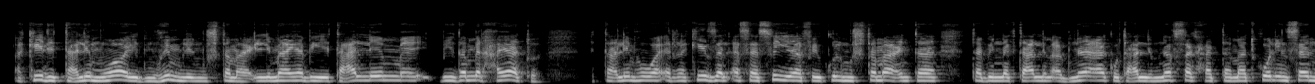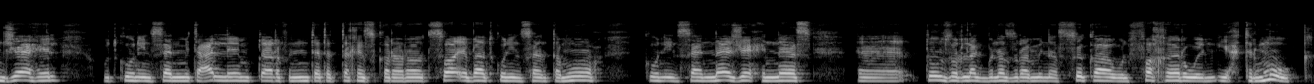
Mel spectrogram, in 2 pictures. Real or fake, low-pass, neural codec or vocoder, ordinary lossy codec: fake; none; codec, 16 kHz, 16 kbps, FreqCodec, larger model; none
